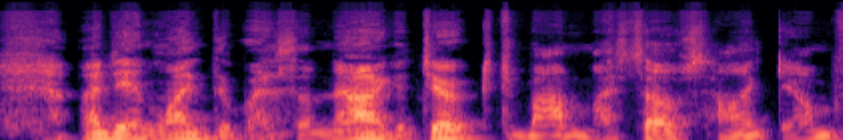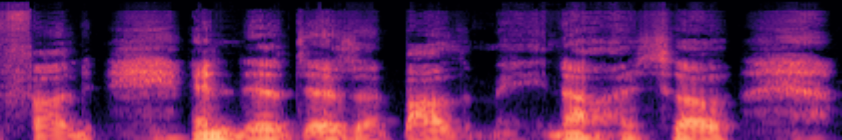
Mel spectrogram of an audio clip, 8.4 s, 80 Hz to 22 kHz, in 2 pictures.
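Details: Male stroke survivor 14 years after a stroke from a brain aneurysm, totally mute at first, who uses slowing down and over-articulating as strategies; post-stroke dysarthria.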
